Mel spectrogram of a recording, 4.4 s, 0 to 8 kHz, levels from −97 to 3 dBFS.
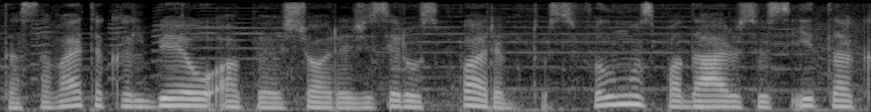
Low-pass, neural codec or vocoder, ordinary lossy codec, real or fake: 7.2 kHz; none; Opus, 64 kbps; real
